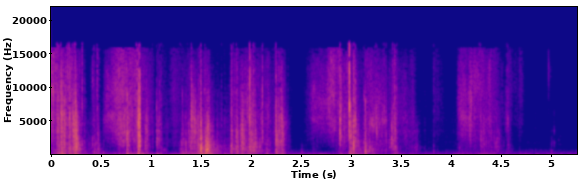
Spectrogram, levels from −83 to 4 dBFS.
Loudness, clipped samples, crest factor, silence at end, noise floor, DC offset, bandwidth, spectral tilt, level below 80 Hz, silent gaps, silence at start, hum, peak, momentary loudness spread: -33 LUFS; under 0.1%; 36 dB; 0.25 s; -62 dBFS; under 0.1%; 17 kHz; -1 dB/octave; -56 dBFS; none; 0 s; none; 0 dBFS; 16 LU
